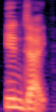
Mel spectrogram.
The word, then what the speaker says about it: indict: Now, indict. I-N-D-I-C-T. This one is borrowed in from Middle French and goes back to the Old French endite, which is spelled E-N-D-I-T-E-R. You'll see there's no C in that.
